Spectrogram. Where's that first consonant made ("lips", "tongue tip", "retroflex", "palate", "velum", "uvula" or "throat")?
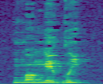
velum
